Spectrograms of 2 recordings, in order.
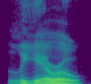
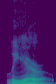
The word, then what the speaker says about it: Liero: So the first one is Liero. That's the right pronunciation. Liero.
